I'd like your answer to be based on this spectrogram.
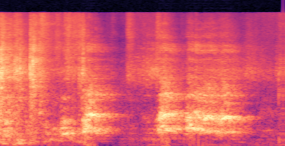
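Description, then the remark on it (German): Dogs, one of them named Whisky, bark back and forth in loud, overlapping bursts after another dog started barking, one bark answering another in an uneven exchange, with a brief lull between volleys. “Whisky bellt gerade mit einem anderen Hund, weil ein Hund angefangen hat zu bellen und dann ist jetzt Bellen angesagt.”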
